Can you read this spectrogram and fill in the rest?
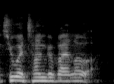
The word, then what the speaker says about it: Tagovailoa: Like Tua Tagovailoa.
